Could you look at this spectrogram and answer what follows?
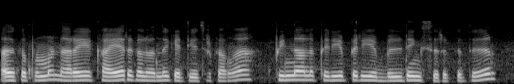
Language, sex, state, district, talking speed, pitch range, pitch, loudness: Tamil, female, Tamil Nadu, Kanyakumari, 140 wpm, 185-205 Hz, 195 Hz, -17 LUFS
